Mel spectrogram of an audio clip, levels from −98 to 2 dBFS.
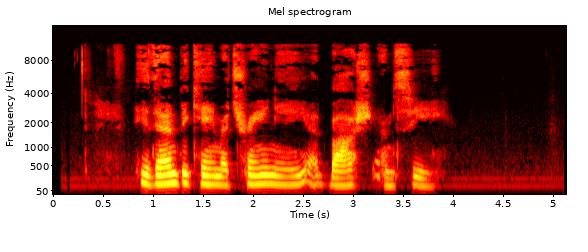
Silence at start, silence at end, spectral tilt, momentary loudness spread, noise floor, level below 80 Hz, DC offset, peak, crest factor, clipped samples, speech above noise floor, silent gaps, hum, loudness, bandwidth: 0.85 s; 1.35 s; -5.5 dB/octave; 15 LU; -69 dBFS; -74 dBFS; under 0.1%; -6 dBFS; 20 dB; under 0.1%; 46 dB; none; 60 Hz at -60 dBFS; -24 LUFS; 11.5 kHz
